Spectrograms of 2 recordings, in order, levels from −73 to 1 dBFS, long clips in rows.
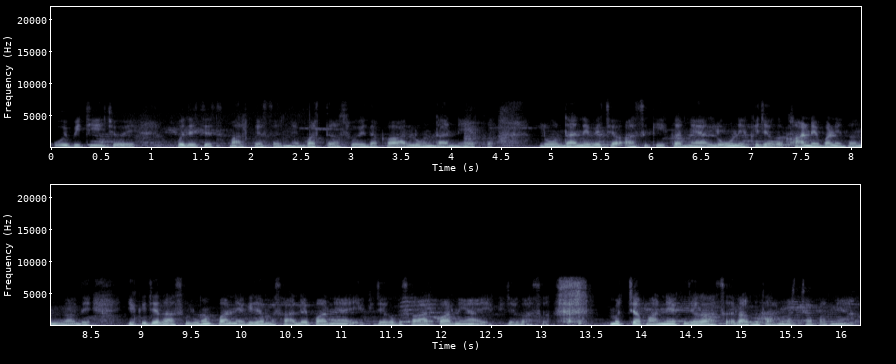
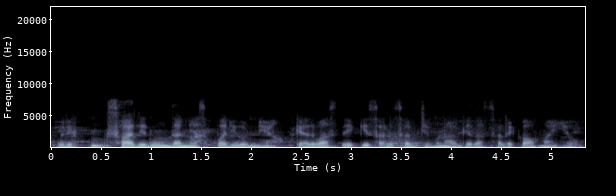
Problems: constant background noise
